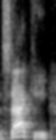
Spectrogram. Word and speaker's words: Psaki: secretary, circle back Jen Psaki. The P is silent, like in Resident Biden.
